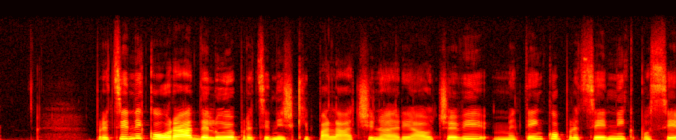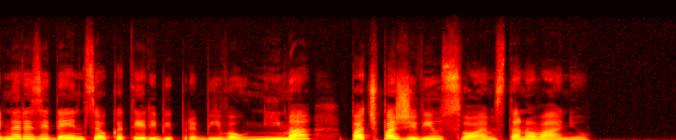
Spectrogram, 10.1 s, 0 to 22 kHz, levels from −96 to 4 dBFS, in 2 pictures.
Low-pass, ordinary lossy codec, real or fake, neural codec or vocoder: 19.8 kHz; none; real; none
